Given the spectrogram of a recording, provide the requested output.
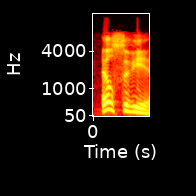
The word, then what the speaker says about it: Elsevier: Here's a big company, Elsevier, I suppose is how you pronounce it. They're a huge... Elsevier. What's that? Elsevier.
